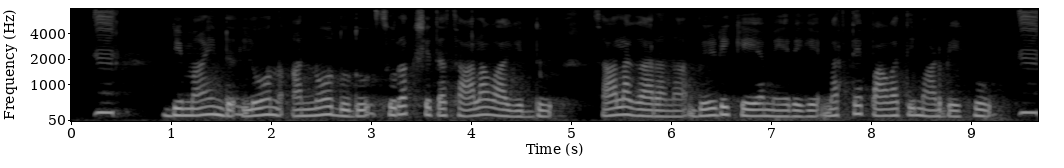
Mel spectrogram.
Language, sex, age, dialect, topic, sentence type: Kannada, female, 31-35, Central, banking, statement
